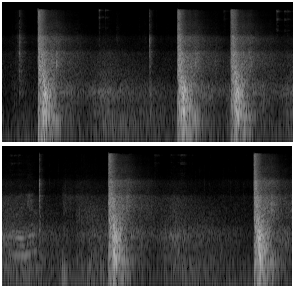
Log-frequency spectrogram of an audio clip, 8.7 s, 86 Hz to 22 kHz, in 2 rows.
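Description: Five shots from an AR-15 rifle fired at an uneven pace, each a sharp report with a short echo, with the rifle running its standard mil-spec buffer spring. Fainter shots from other shooters on the range fall in between.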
